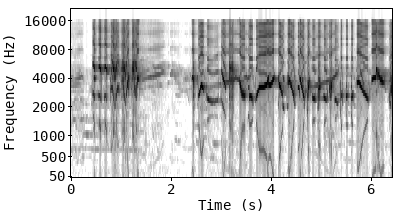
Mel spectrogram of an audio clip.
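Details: Kacer, the oriental magpie-robin, singing a rapid 'nembak speed roll' lure song: short choppy notes, a brief silence, then a long, dense run of loud warbled and sweeping whistles with harsh clicks between them.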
